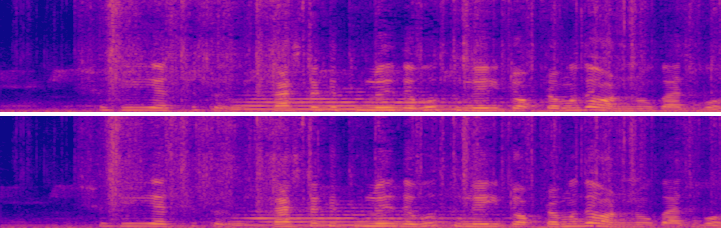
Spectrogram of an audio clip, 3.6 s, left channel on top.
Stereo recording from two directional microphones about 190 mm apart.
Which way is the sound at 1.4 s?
45° right (ahead or behind).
